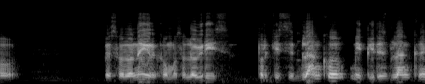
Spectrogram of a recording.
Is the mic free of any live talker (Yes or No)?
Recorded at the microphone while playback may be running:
Yes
